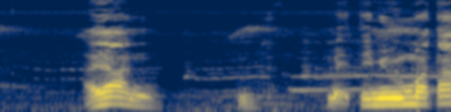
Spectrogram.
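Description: A gamefowl rooster clucks and calls in loud, close bursts, interleaved with someone talking over it.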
